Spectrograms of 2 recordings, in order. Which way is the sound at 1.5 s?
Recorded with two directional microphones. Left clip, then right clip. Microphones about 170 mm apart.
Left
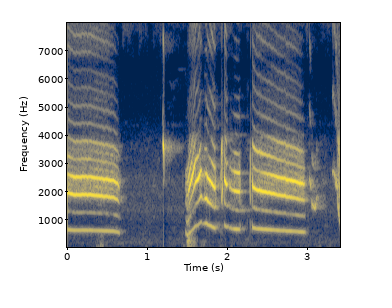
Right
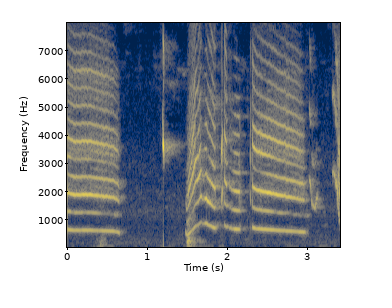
25° right (ahead or behind).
